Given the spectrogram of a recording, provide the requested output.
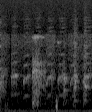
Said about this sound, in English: I'm in a hotel room, but I do have a live chicken here.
